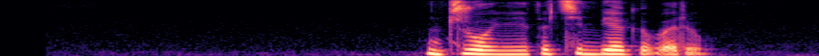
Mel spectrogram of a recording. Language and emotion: Russian, neutral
